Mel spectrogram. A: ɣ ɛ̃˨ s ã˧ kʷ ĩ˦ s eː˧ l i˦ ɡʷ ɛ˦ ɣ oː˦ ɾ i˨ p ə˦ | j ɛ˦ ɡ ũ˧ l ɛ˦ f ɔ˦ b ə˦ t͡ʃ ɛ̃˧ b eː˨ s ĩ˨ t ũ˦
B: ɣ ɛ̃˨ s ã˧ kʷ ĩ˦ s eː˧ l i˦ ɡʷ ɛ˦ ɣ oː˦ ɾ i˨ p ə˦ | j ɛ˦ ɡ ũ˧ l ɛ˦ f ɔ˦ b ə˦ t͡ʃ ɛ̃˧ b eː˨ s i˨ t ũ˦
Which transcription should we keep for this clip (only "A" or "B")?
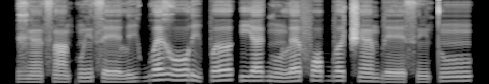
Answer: A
